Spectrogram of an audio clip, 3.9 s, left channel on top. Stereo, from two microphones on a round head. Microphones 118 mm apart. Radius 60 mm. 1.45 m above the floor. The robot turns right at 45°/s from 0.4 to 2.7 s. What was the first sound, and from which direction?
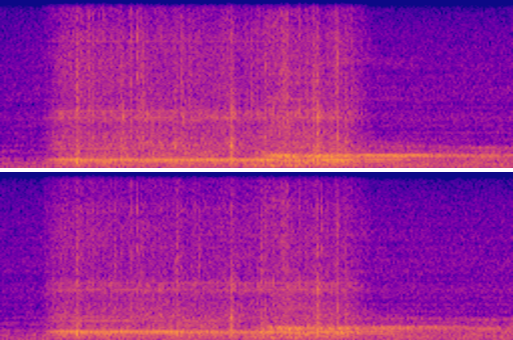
An explosion, 30° left.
